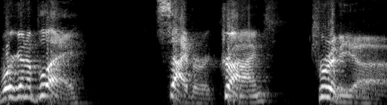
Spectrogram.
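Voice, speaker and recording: A man does a put-on character voice. It sounds raspy. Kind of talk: announcer-like.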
